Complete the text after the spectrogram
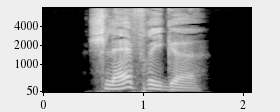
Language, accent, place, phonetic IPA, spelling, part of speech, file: German, Germany, Berlin, [ˈʃlɛːfʁɪɡə], schläfrige, adjective, De-schläfrige.ogg
- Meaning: inflection of schläfrig: 1. strong/mixed nominative/accusative feminine singular 2. strong nominative/accusative plural 3. weak nominative all-gender singular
